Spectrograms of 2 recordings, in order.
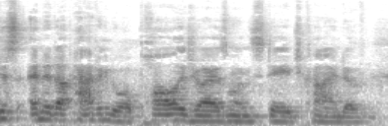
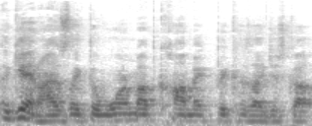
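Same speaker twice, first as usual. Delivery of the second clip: normal talking voice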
